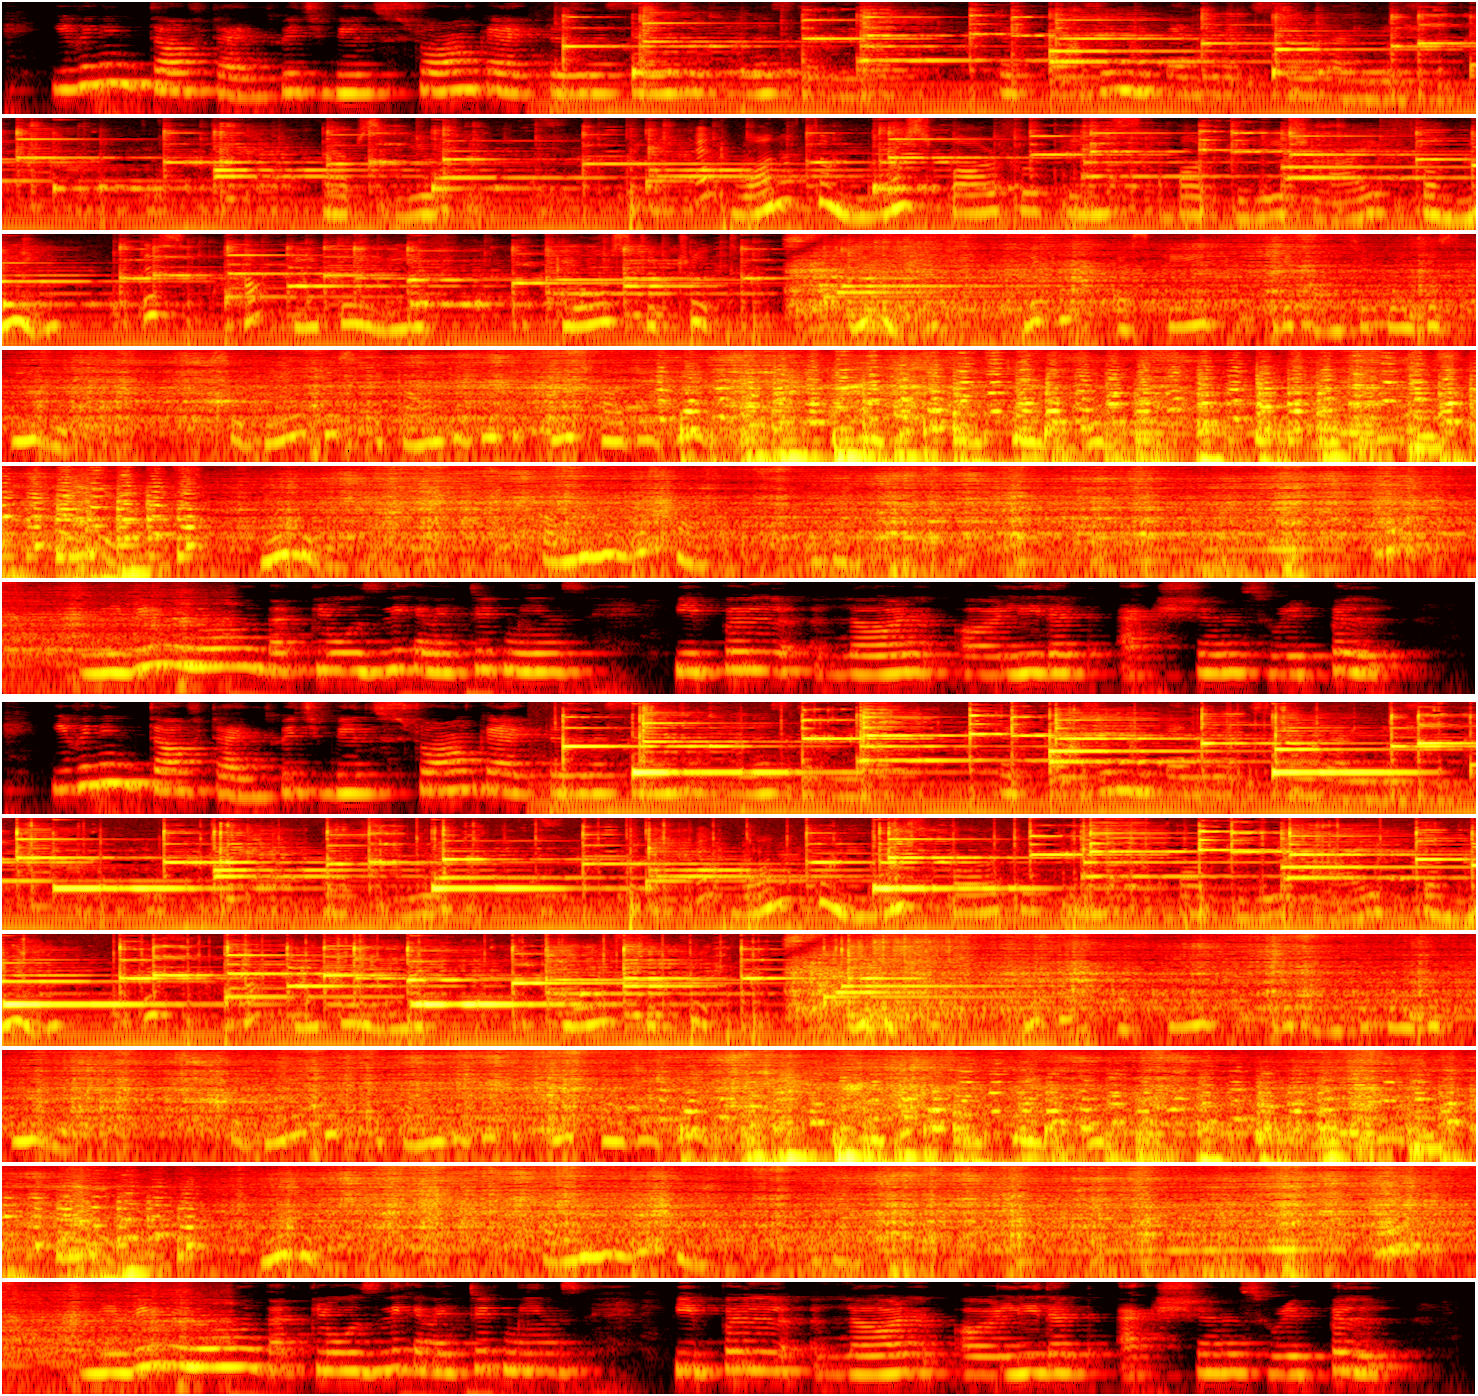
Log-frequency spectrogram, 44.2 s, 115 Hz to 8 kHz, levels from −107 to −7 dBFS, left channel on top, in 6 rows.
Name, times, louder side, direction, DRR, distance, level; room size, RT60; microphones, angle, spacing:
voice 1, 0.0-4.5 5.0-7.3 10.0-10.2 20.9-21.1 21.5-21.7 24.3-24.4 30.1-30.2 34.4-34.5 36.3-36.9 37.2-39.9 40.2-43.9, right 1 dB, 85° right, 1.3 m, -44 dB
sound 1, 2.7-20.2, right 10 dB, 50° right, 0.3 m, -33 dB
voice 2, 9.0-9.8 10.8-15.0 15.4-17.0 17.5-18.3 19.0-19.4 19.8-20.8 21.1-22.7 23.1-25.8 26.4-28.2 28.4-30.5 30.8-31.4 31.9-33.9, left 2 dB, 30° left, 0.5 m, -43 dB
sound 2, 18.6-38.0, right 2 dB, 25° right, 0.8 m, -40 dB
sound 3, 25.4-30.5, left 2 dB, 75° left, 0.9 m, -31 dB
4.0 x 3.9 x 2.9 m
head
